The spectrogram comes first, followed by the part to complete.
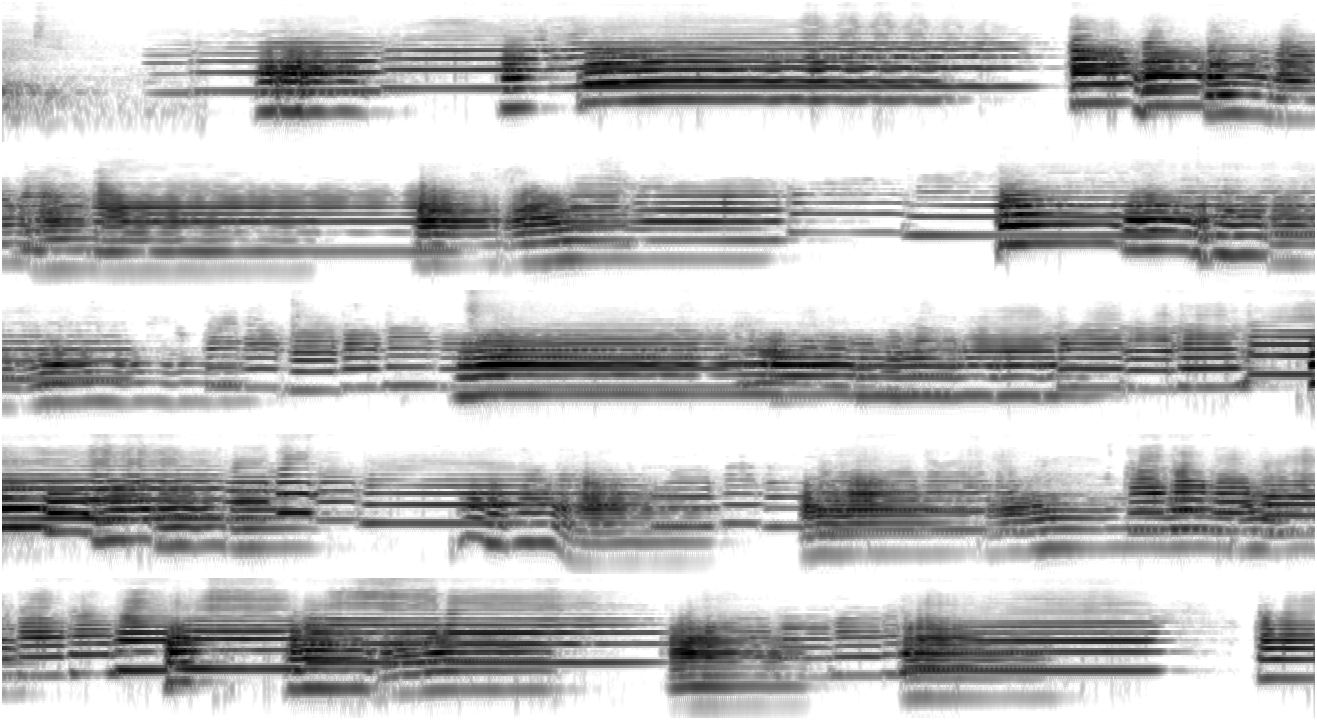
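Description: Trumpet and trombone playing a duet, the trumpet carrying the melody over a lower trombone line, with held notes and short breaks between phrases.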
